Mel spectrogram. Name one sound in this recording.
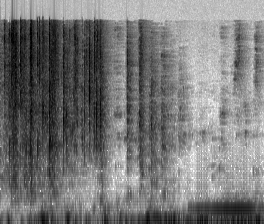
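Trading cards shuffle and rustle in hands.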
